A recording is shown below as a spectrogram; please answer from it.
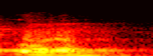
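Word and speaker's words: quorum: उसको कोरम कहते हैं। अंग्रेजी शब्द है ये कोरम सी यू ओ आर ए एम इसकी स्पेलिंग है कोरम। और उच्चारण मैंने बता दिया।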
